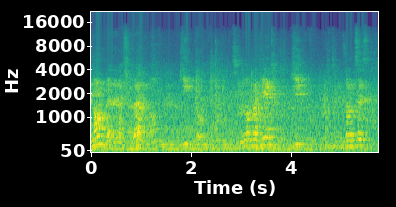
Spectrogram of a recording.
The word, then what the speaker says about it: Quito: de Quito o desde quito entonces eh siempre me corregían no no se dice quitu se dice quito y le digo o sea es el nombre quichua quitu porque nosotros al menos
